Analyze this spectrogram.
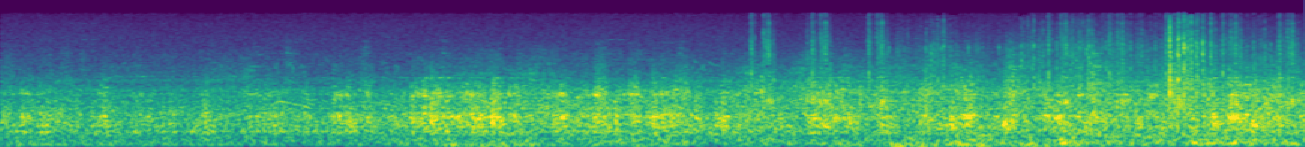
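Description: Siemens-built vintage electric locomotive hauling a short freight train past, its rumble growing louder about three seconds in. From about halfway, the wheels click over rail joints as the wagons go by.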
